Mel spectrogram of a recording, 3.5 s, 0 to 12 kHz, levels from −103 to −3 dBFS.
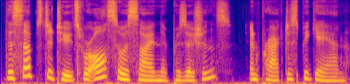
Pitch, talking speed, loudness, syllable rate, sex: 200 Hz, 170 wpm, -17 LUFS, 6.6 syllables/s, female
